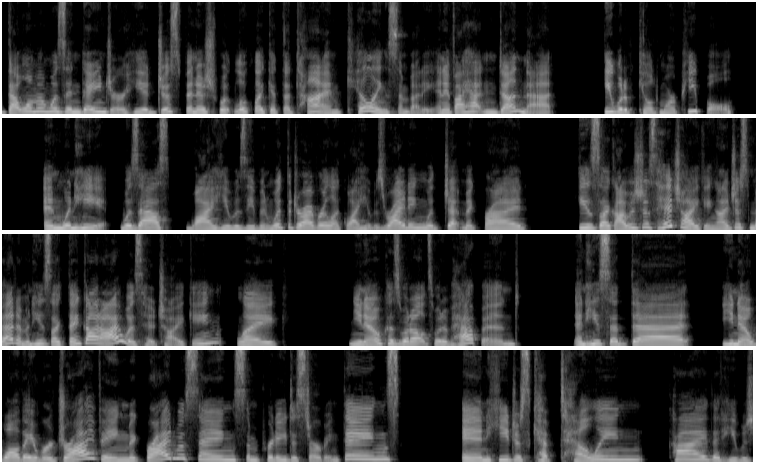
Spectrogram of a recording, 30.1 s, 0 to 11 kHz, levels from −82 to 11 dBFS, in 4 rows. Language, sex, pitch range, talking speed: English, female, 230-280 Hz, 205 wpm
